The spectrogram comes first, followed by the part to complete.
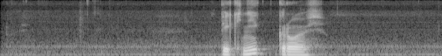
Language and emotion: Russian, neutral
